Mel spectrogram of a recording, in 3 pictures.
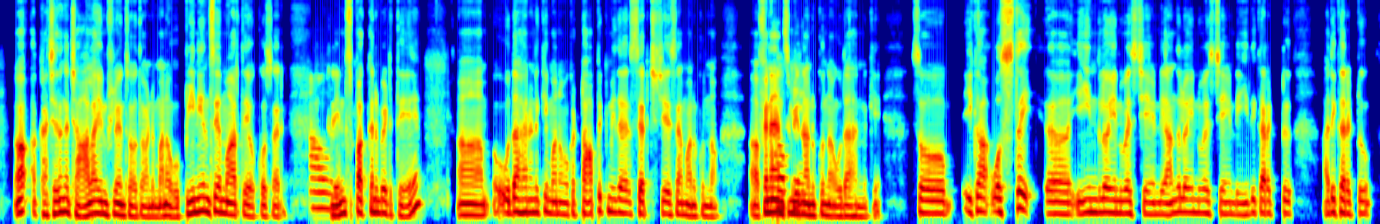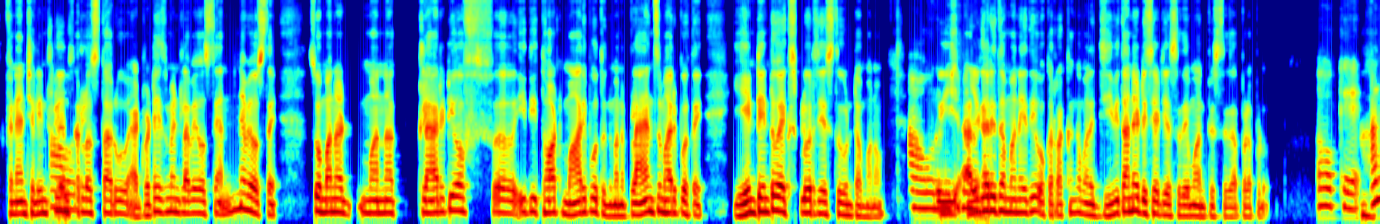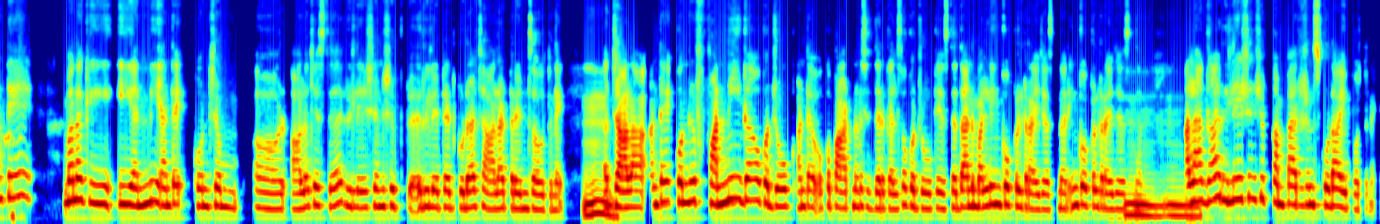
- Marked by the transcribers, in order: in English: "ఇన్‌ఫ్లుయెన్స్"; in English: "ట్రెండ్స్"; in English: "టాపిక్"; in English: "సెర్చ్"; in English: "ఫినాన్స్"; in English: "సో"; in English: "ఇన్‌వెస్ట్"; in English: "ఇన్‌వెస్ట్"; in English: "కరెక్ట్"; in English: "ఫినాన్సియల్"; in English: "సో"; in English: "క్లారిటీ ఆఫ్"; in English: "థాట్"; in English: "ప్లాన్స్"; in English: "ఎక్స్‌ప్లోర్"; other background noise; in English: "సో"; in English: "డిసైడ్"; chuckle; in English: "రిలేషన్‌షిప్"; in English: "రిలేటెడ్"; in English: "ట్రెండ్స్"; in English: "ఫన్నీగా"; in English: "జోక్"; in English: "పార్ట్‌నర్స్"; in English: "ట్రై"; in English: "ట్రై"; in English: "రిలేషన్‌షిప్ కంపారిజన్స్"
- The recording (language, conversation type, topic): Telugu, podcast, సోషల్ మీడియా ట్రెండ్‌లు మీపై ఎలా ప్రభావం చూపిస్తాయి?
